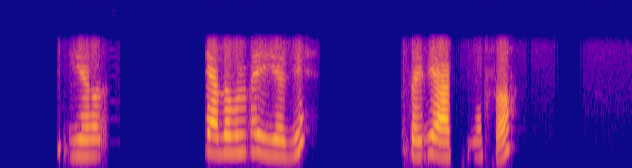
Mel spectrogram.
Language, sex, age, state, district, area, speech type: Santali, female, 45-60, Jharkhand, Pakur, rural, conversation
